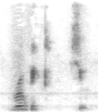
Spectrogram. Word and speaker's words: Rubik's Cube: Okay, so this was the part of the Rubik Cube. That's the right way to say it. Rubik Cube.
